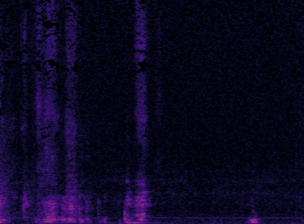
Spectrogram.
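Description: A dog grumbles and growls in a few low, rough bursts, then a drawn-out, steady whine-like tone follows before one last short grunt.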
